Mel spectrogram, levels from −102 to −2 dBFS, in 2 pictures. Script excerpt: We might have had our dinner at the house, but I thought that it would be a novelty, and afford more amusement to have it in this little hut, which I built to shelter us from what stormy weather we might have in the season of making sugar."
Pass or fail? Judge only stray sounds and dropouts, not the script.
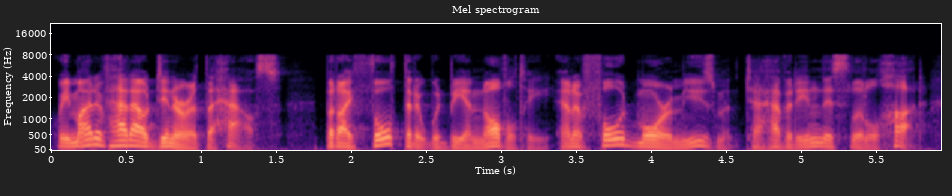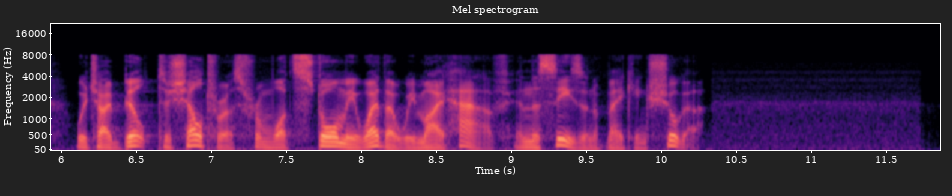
pass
